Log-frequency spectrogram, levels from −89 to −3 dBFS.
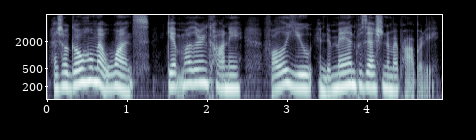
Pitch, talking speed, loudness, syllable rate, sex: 200 Hz, 220 wpm, -17 LUFS, 6.2 syllables/s, female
